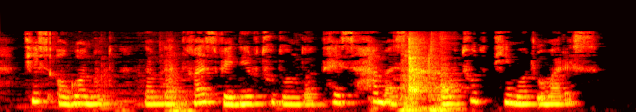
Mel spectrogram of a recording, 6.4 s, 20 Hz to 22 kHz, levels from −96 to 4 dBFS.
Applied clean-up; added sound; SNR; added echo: classical method Wiener filter.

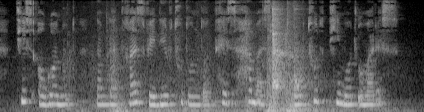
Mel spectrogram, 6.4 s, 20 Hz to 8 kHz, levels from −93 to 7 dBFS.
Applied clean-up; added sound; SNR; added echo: none; Sliding door / Slam; 5 dB; none.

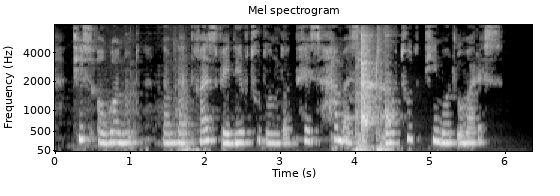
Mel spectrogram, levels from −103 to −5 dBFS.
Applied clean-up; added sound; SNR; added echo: classical method spectral subtraction.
